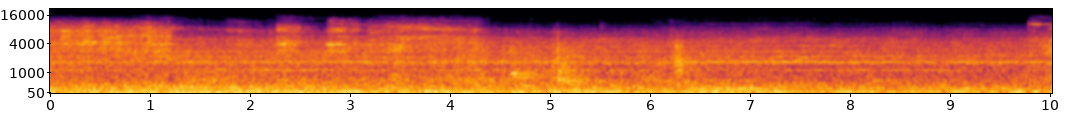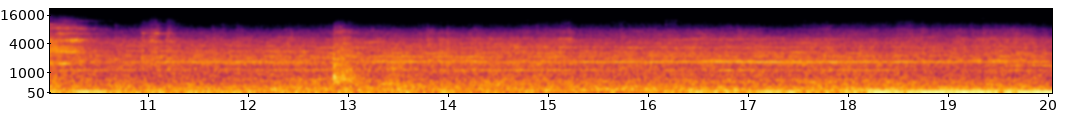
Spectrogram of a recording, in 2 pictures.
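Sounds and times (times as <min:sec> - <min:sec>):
thin wheel squeal: 0:00.0 - 0:04.4, 0:09.8 - 0:10.6
steel wheels rumbling on rail: 0:00.0 - 0:20.0.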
